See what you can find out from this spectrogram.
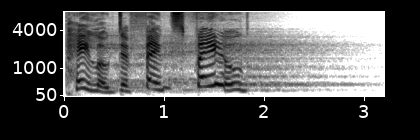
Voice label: Announcer Town Crier Match Payload Enemy Successful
